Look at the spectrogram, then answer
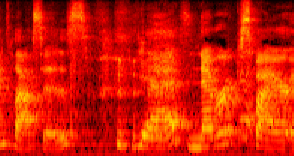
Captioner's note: giggles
